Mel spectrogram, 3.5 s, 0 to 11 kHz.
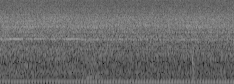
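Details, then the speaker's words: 2006 Mini One R50 Tritec engine first start after timing chain replacement: steady even idle with faint light patter, timing chain rattle gone, sounds healthy. "Sounds okay. So I think we've definitely solved the rattle of the timing chain."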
